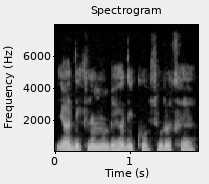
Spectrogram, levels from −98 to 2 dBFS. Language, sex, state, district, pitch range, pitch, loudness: Hindi, male, Bihar, Jamui, 145-150 Hz, 145 Hz, -29 LUFS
